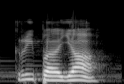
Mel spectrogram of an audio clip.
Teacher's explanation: क में री का स्वर है, क्री, र का स्वर नहीं है।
